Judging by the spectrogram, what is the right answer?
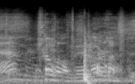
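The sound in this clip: Knife blade tapping on a surface during a knife trick, a few sharp, quick taps scattered among voices talking.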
